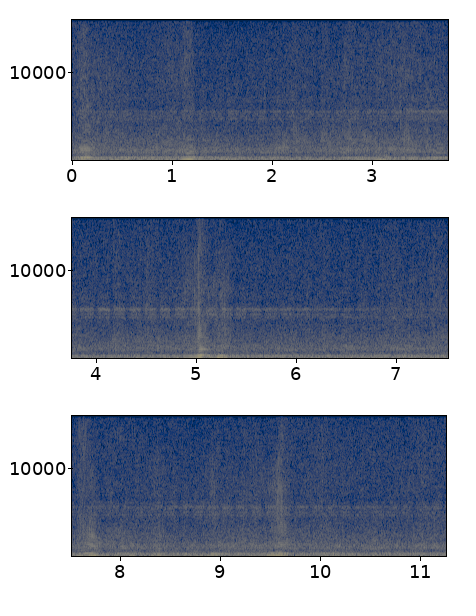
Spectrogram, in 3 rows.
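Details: Bees swarming out of their hive fill the air with a constant layered hum, punctuated by several louder close fly-bys around 1, 5, 7.5 and 9.5 seconds.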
